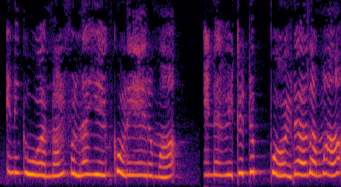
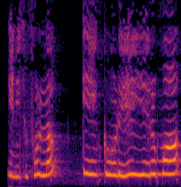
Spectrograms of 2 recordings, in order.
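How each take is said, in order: First: Crying plea. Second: Said in the usual way. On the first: Acted. Daughter begs mother to stay.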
